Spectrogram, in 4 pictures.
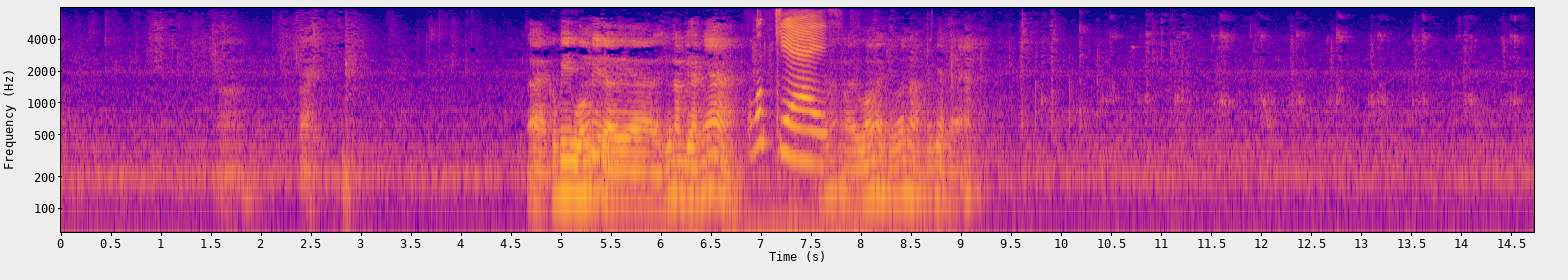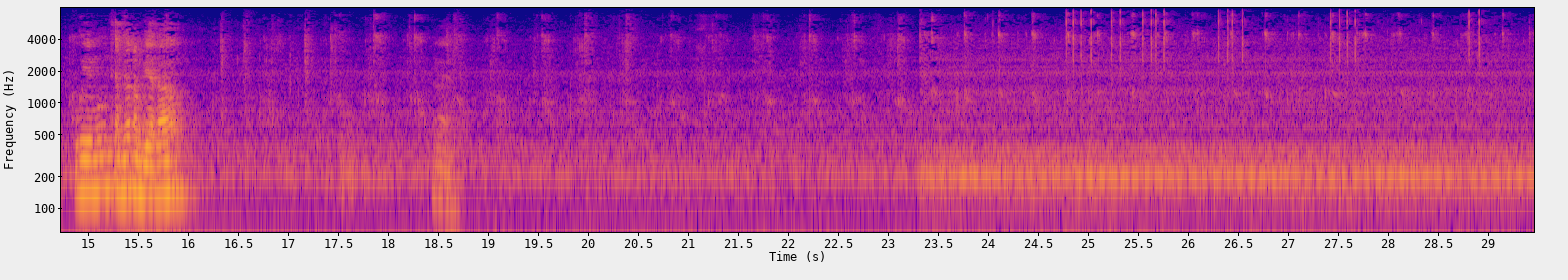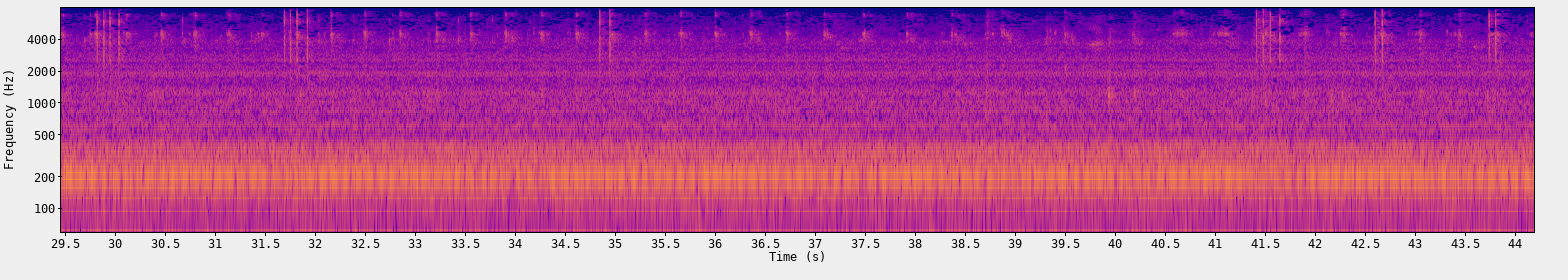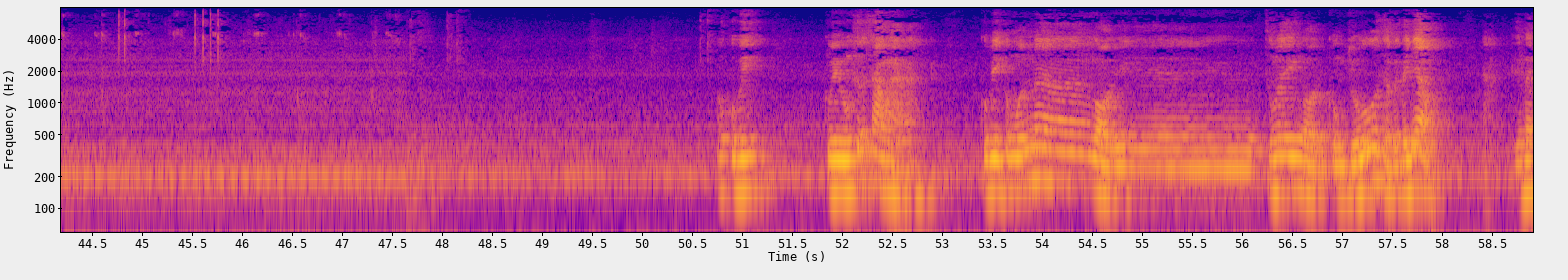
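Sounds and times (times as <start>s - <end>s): computer fans humming: 0.0s - 58.9s
keyboard and mouse clicks: 23.1s - 35.1s, 40.2s - 48.2s.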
